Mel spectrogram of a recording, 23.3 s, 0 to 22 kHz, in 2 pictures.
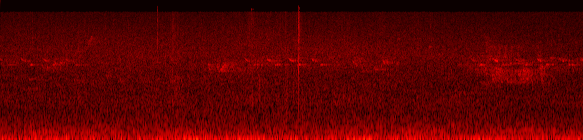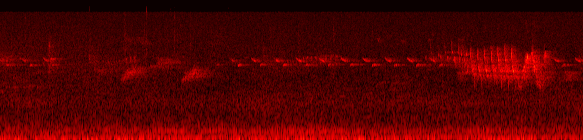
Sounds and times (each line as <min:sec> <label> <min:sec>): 0:00.0 winds 0:23.3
